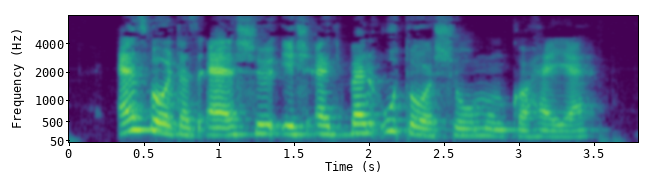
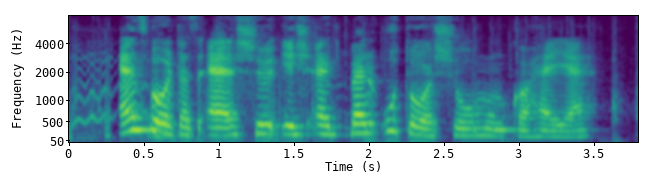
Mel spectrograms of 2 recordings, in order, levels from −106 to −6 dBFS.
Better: first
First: none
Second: noise reduction (neural mask model RNNoise)

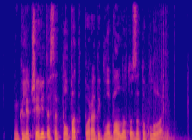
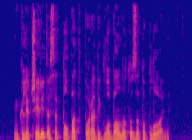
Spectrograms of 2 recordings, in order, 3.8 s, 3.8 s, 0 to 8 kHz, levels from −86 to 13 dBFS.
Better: second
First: noise reduction (neural mask model RNNoise)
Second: none

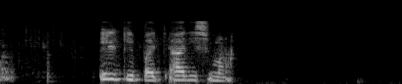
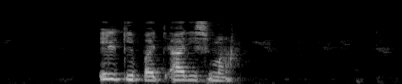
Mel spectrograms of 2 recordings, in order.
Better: second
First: noise reduction (neural mask model RNNoise)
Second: none

